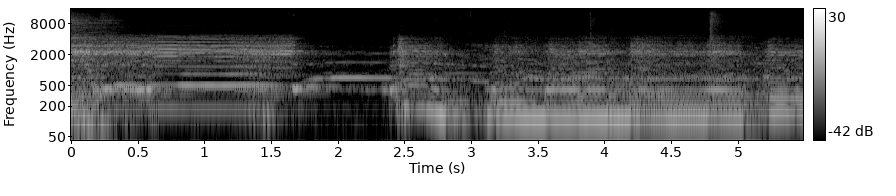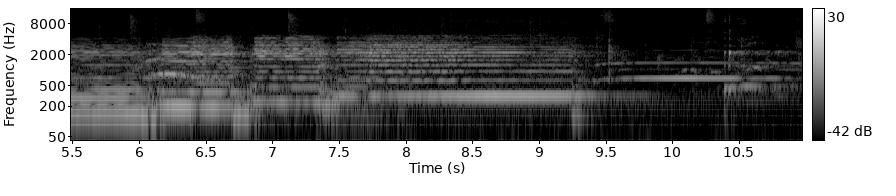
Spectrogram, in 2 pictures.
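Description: Electric guitar played live through an amplifier without the full band: sustained ringing chords and notes changing every second or so, with a few sliding notes between them. It dies away near the end.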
